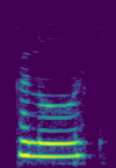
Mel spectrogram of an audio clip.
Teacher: A uzanır. Y artırılmır qətiyyən. Çünki a-də demişdik ki, artırılmış. · A uzanır. Y artırılmır həqiqətən.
